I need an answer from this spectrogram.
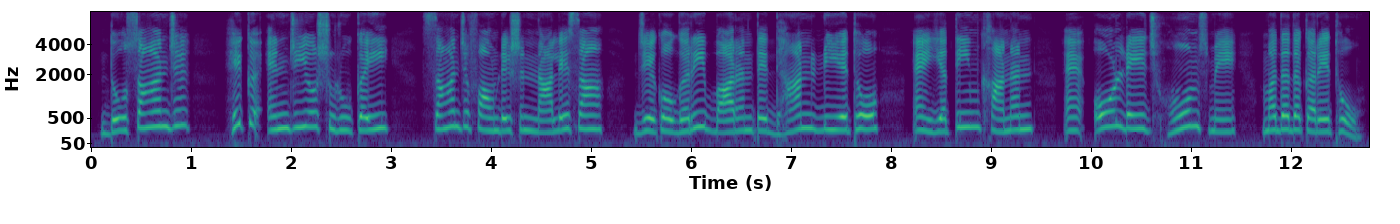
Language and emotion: Sindhi, neutral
